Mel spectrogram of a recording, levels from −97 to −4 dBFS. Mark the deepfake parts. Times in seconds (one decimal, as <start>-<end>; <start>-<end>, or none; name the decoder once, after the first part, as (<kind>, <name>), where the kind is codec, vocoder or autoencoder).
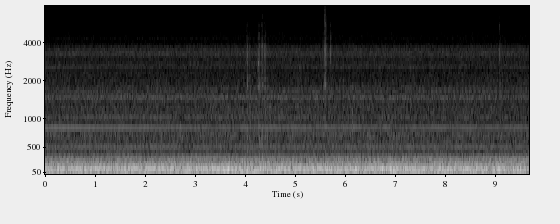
none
